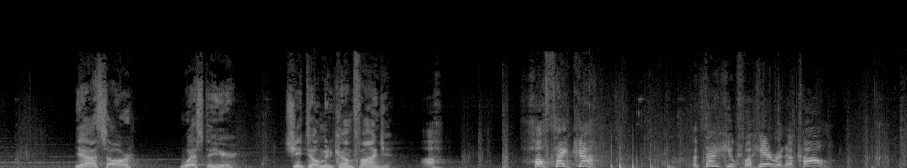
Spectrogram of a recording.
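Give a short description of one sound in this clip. A man speaks tensely and loudly close by.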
